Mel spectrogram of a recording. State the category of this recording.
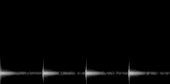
Sound effects > Electronic / Design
